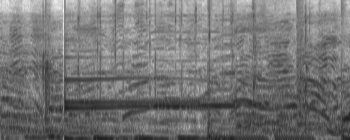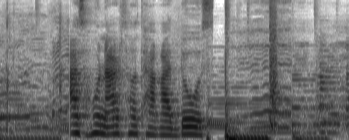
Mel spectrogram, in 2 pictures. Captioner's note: applause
